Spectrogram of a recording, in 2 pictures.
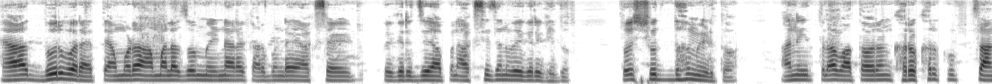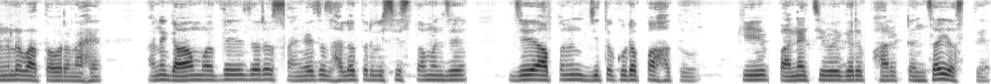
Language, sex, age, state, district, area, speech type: Marathi, male, 30-45, Maharashtra, Gadchiroli, rural, spontaneous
